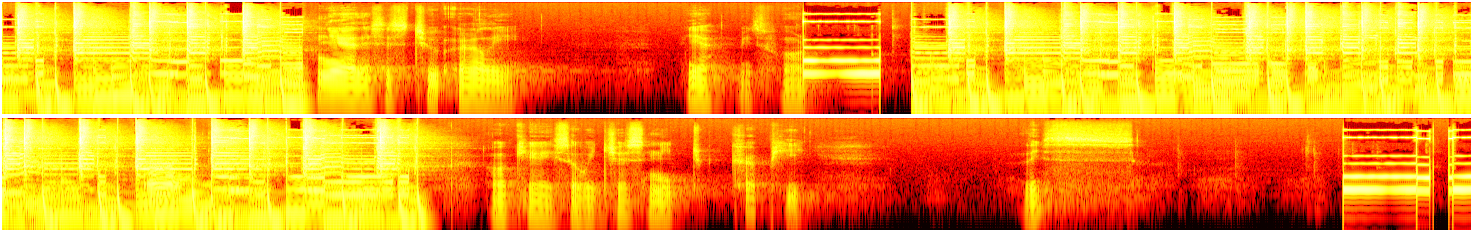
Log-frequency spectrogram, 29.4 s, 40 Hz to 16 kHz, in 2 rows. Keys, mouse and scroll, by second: 3.0 space, 8.0 click, 9.1 space, 18.9 space, 25.3 click, 27.7 ctrl+c, 28.1 ctrl+v.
